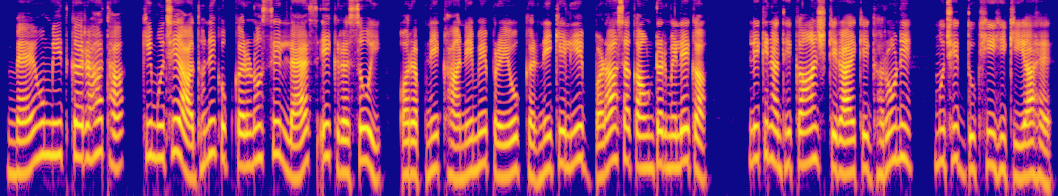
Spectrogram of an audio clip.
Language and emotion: Hindi, sad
